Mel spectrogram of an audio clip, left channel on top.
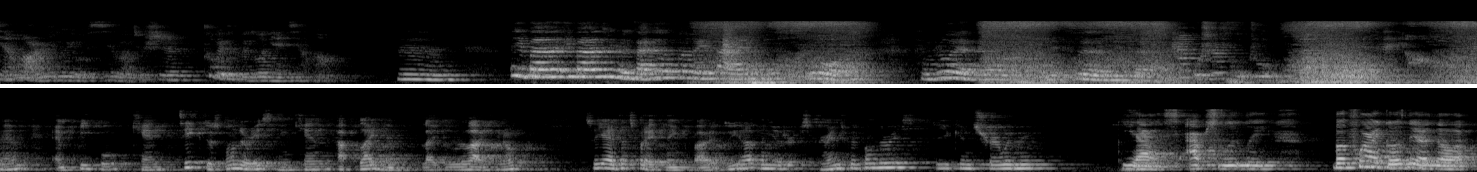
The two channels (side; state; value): both; different; correlation 0.00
